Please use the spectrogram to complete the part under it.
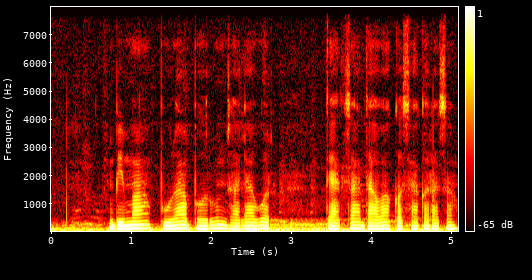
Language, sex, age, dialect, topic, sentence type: Marathi, male, 31-35, Varhadi, banking, question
